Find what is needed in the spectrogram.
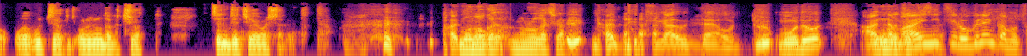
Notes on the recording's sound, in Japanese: ZOOMで収録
